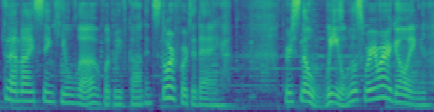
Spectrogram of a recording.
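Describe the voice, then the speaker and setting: Lively, teasing young love interest. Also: female voice, lowish voice, a little slow, faint music behind. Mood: playful, teasing. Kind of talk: visual novel game acting.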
